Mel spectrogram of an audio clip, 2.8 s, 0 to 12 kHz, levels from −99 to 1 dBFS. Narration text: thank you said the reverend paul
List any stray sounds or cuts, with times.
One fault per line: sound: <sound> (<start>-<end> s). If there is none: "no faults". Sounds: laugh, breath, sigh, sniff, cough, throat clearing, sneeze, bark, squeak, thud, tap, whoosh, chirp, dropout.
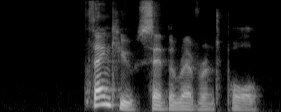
no faults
